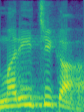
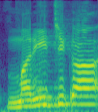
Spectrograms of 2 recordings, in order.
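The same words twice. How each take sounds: The two takes are said the same way.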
